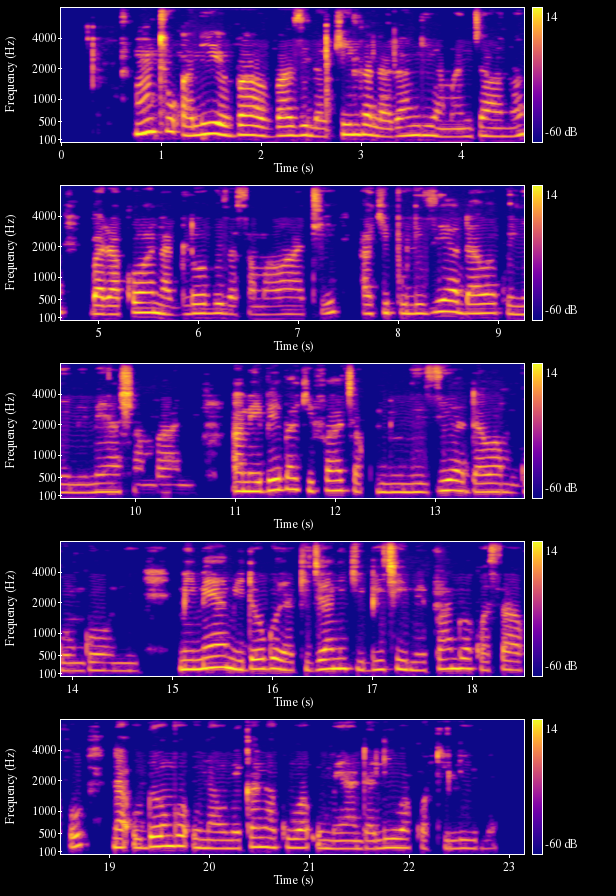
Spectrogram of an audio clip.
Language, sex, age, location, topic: Swahili, female, 50+, Kisumu, health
